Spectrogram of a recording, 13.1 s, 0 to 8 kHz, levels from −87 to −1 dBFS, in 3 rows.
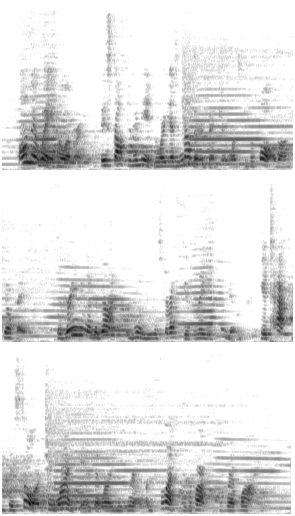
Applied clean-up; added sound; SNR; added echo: classical method WPE with log-MMSE.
